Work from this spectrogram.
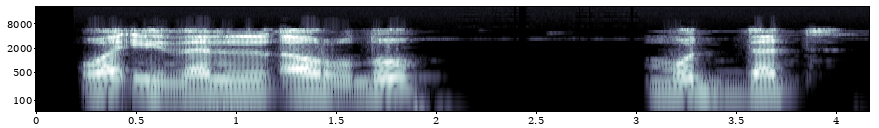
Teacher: را کو بھی موٹا کرنا ہے، ضاد کو بھی موٹا کرنا ہے اور ضاد کو لمبا نہیں کرنا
